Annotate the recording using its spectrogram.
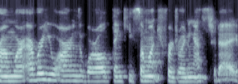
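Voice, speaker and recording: A woman speaks in an ordinary speaking voice with an American accent, a medium pitch and fairly even intonation. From US. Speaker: cleft care program manager. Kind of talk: webinar presentation. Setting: live video stream.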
